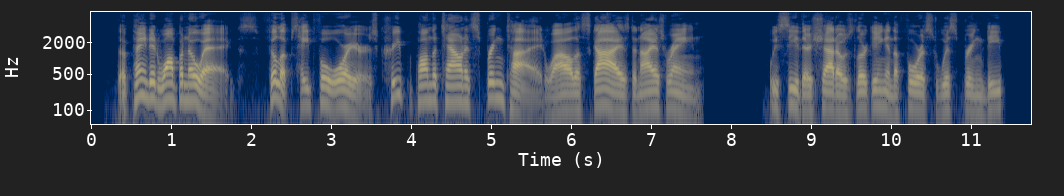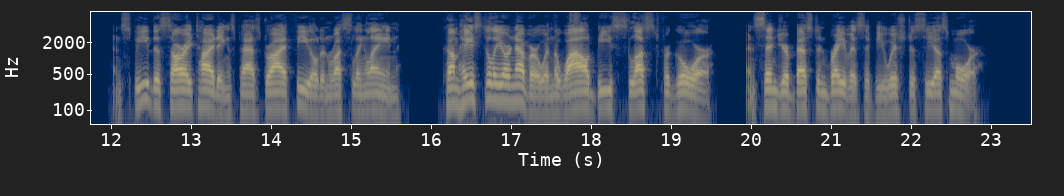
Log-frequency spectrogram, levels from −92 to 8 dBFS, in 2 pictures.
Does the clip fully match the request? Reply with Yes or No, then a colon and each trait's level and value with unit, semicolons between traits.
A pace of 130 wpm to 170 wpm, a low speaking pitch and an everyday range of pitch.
Yes: average, 160 wpm; low, 115 Hz; average, 3.9 semitones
